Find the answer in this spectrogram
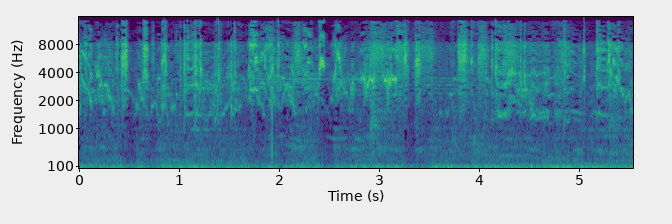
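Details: A lutino budgerigar chatters in a mating call: rapid, busy high warbling with clicks and squeaky trills, steady throughout, over a faint low hum.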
